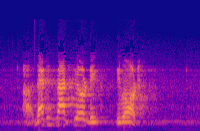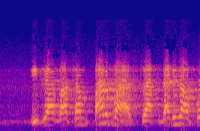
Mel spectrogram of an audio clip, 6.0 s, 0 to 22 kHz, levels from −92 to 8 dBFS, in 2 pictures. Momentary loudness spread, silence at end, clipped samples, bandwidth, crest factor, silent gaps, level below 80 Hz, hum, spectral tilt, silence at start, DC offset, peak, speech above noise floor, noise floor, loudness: 12 LU; 0 s; under 0.1%; 5.4 kHz; 16 dB; none; -70 dBFS; none; -5.5 dB/octave; 0.35 s; under 0.1%; -4 dBFS; 33 dB; -51 dBFS; -18 LUFS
